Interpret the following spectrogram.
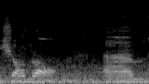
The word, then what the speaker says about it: Chamblon: That's how you pronounce it, camping Chamblon.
